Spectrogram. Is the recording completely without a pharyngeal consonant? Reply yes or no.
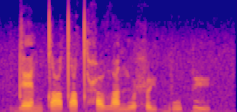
no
